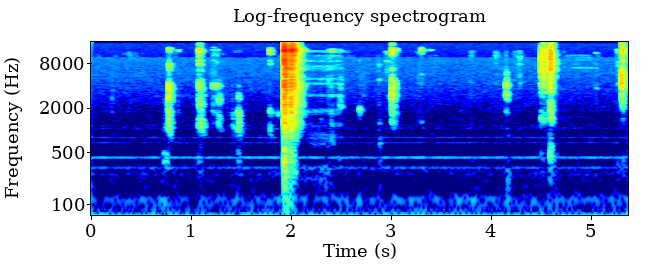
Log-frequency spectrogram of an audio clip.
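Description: Light clicks and taps of small tools against a smartphone's internals as a plastic pry pick works the Pixel Fold's small subboard loose, with one sharper click about two seconds in. A faint steady low hum runs underneath.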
